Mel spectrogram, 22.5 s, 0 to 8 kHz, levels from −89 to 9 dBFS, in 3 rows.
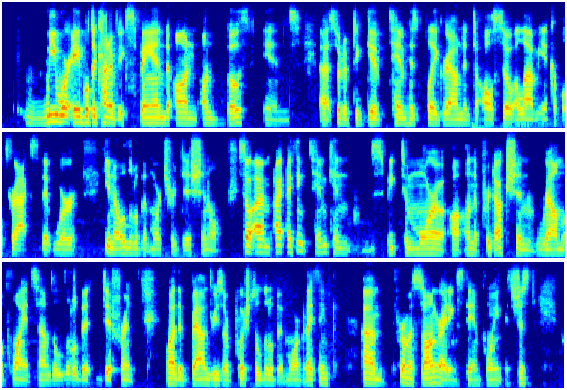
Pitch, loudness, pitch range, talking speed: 120 Hz, -22 LUFS, 115-135 Hz, 205 wpm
